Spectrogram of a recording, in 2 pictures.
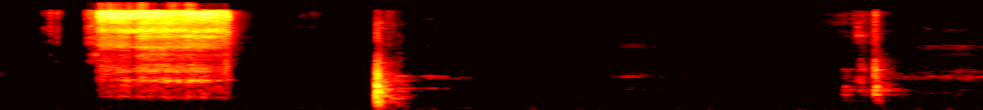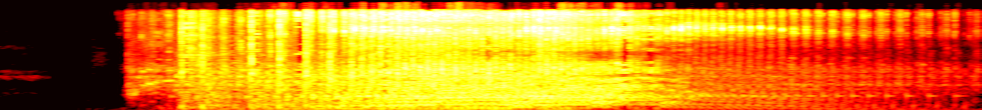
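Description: A tiller's small engine, running on half choke, gives a few brief sputters and knocks separated by silence, then fires and runs loudly, surging up and holding a rough roar.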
